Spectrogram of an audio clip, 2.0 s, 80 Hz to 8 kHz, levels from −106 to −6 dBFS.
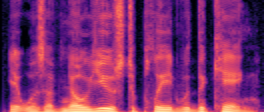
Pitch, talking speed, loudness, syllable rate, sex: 125 Hz, 300 wpm, -16 LUFS, 6.0 syllables/s, male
